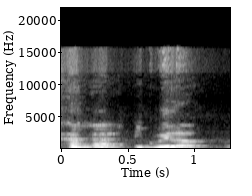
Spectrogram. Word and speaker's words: Igwilo: Igwilo.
